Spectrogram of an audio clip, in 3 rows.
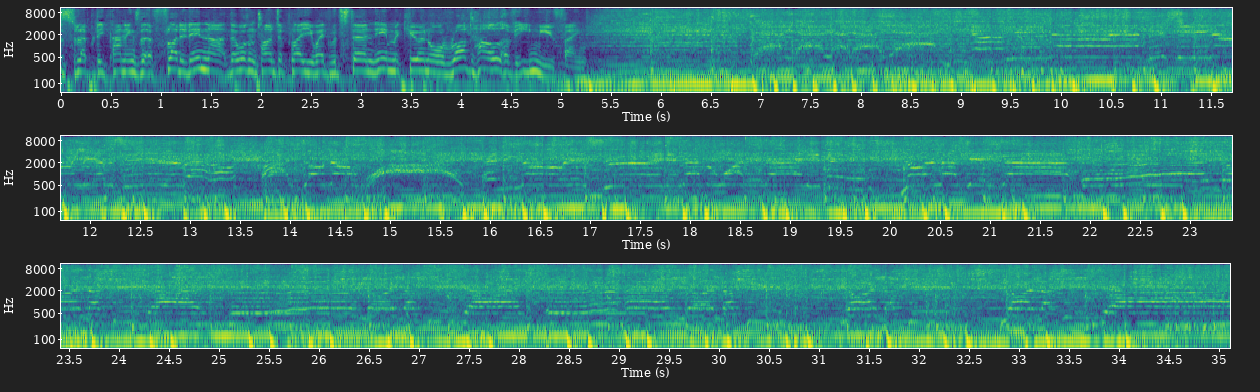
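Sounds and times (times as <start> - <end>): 
speech: 0.0 - 5.5
loud dense rock song with heavy drums and distorted instruments: 0.0 - 35.1.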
